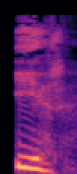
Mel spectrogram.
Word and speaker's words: ir: it's an irregular verb that verb is spelled I are and it means to go yeah here here good pronunciation ear no ear is the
